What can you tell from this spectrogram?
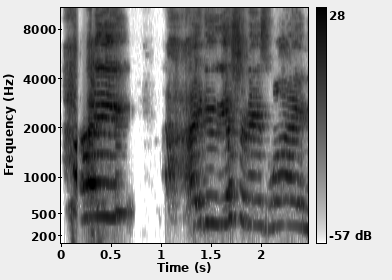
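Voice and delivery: high, loud, panicked hello; flustered starstruck gush. Retold or imitated. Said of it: "I was like".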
